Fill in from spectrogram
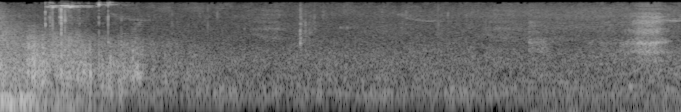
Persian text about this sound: آماده هدف شلیک، آماده هدف شلیک، آماده هدف شلیک.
